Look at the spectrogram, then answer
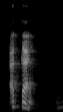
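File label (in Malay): "akad", Malay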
